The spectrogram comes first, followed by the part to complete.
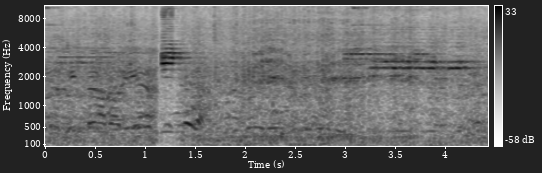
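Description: Busy street-market ambience: people talking in the background over traffic noise, with a steady high horn tone starting about three seconds in.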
